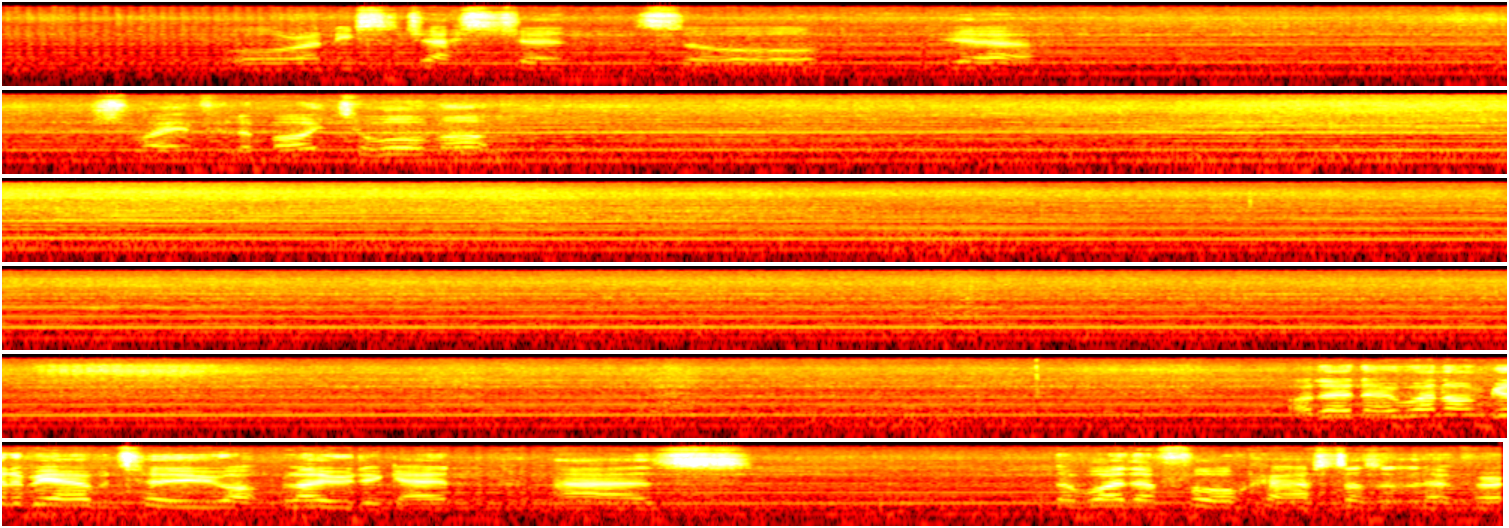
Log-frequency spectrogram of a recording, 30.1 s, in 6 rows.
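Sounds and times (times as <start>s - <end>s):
two-stroke motorcycle engine running: 0.0s - 30.0s
rushes of high hiss: 20.2s - 20.9s.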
